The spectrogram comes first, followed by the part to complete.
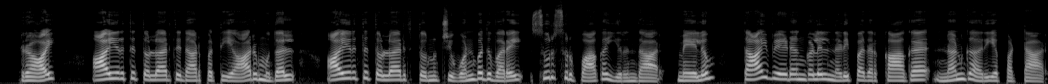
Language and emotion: Tamil, neutral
